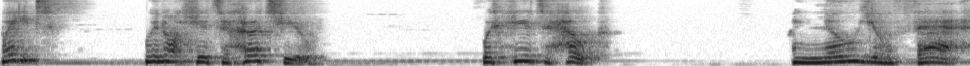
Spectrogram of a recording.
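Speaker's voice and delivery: stage-hushed, quiet voice. Playing a character in a tabletop game, calling out to someone unseen, in a hushed tone. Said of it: "in a hushed tone be like".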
